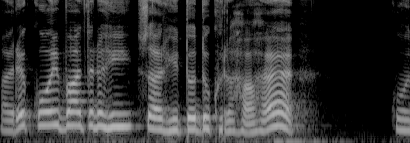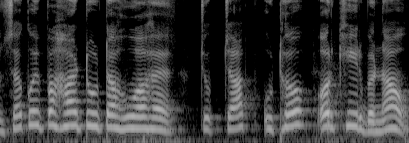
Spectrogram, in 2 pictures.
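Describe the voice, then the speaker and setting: A woman's voice: medium pitch, takes it slowly, lightly acted. A woman voicing a harsh, bossy mother-in-law bird in a cartoon. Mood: scolding. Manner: bossy, scolding.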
